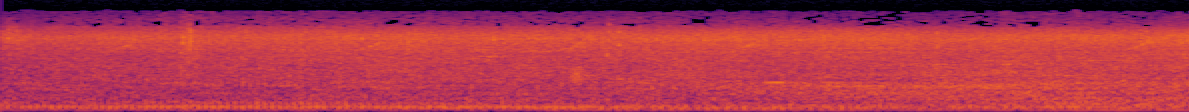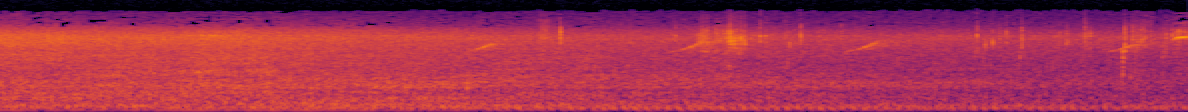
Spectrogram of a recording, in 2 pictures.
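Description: Steady outdoor background noise: a low rumble under an even hiss, with a few short high chirps near the end.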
